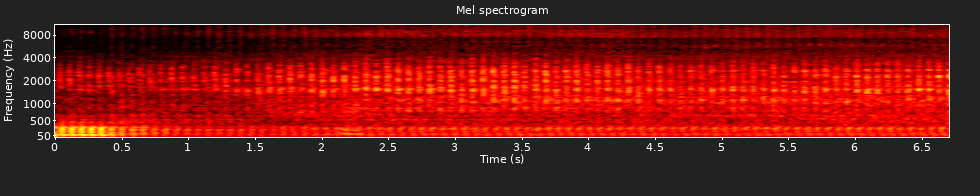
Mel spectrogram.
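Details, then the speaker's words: Honda CRF150 single idling with the exhaust covered by hand: uneven idle with a hard, sharp, loud clattery knock from low in the engine; owner suspects the connecting rod, teardown planned next day. "So CRF to guys CRF 150. Maingay talaga. So sa mga ganyang tunog guys, connecting rod yan. Possible connecting rod."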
